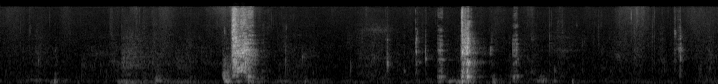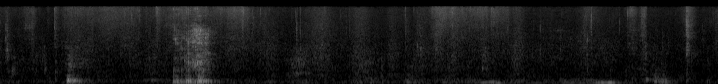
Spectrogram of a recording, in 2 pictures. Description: I was in the stable and when I were looking at the sheeps one started to sneeze hysterically and it was hilarious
